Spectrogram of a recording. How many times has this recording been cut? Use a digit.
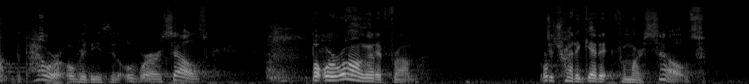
3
